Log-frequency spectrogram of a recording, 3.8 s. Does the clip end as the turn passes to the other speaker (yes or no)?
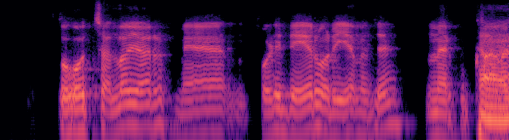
yes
